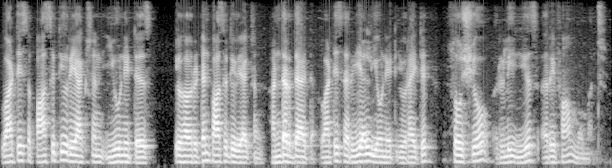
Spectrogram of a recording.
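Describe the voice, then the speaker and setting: A man's voice: lowish voice, normal speed. A man with an Indian English accent giving a classroom history lecture, emphatic and often asking the class whether they follow. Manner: emphatic, asks checking questions often. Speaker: history teacher.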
